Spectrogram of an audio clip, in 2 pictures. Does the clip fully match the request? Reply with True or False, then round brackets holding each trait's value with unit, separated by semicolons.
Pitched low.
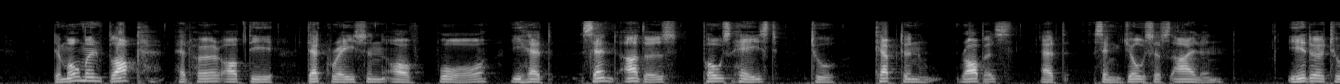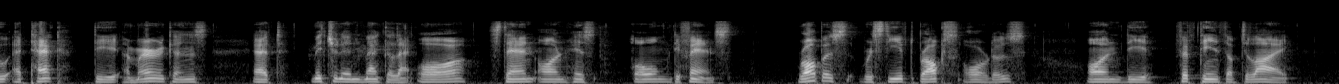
True (120 Hz)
